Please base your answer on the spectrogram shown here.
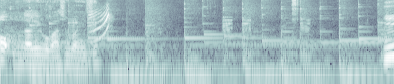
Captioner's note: gulp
